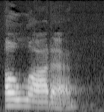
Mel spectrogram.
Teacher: a lot of is often linked and reduced in American English to sound like a lotta · So the T sound in a lot sounds more like a D, a flap T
